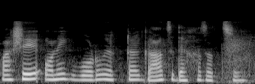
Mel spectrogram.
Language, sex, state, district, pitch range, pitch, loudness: Bengali, female, West Bengal, Alipurduar, 195-225 Hz, 215 Hz, -16 LUFS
